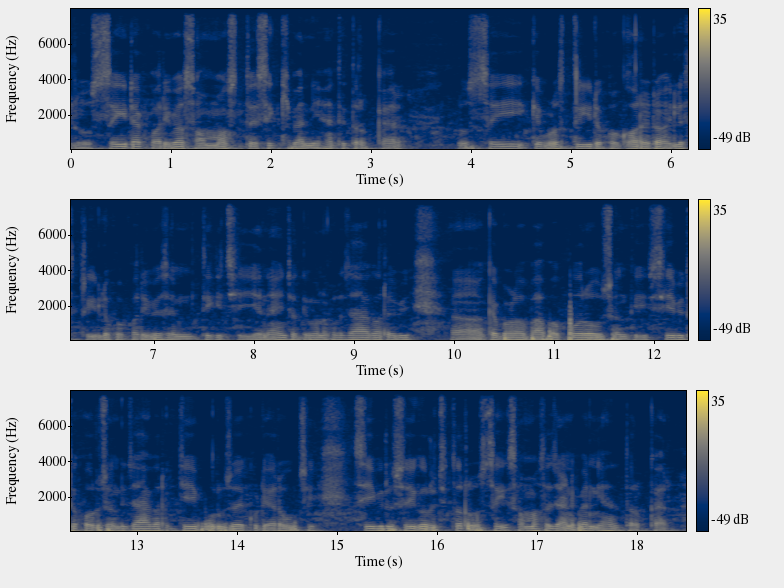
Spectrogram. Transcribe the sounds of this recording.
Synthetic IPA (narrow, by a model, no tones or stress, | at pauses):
ɾosejʈakɔɾibasɔmɔst̪esikʰːibaniɦat̪id̪ɔɾɔkːaɾ | ɾosejkebɔ̰ɭɔst̪ɾilokɔɡʱɔɾeɾɔːɦilest̪ɾilokɔkɔɾibes̬emt̪ikit͡ʃʰienaɦĩd͡ʒɔd̪imɔnɔŋkɔled͡ʒaɦaɡʱɔɾebi | kebɔɭɔbabɔpɾɔɦut͡ʃʰɔnt̪isebit̪ɔkɔɾut͡ʃʰɔnt̪id͡ʒaɦaɡʱɔɾekid͡ʒepuɾusɔekuʈiaɾɔut͡ʃʰi | sebiɾosejkɔɾut͡ʃʰi̥t̪ɔɾosejsɔmɔst̪ed͡ʒaɽ̃ḭbaniɦat̪id̪ɔɾɔkːaɾ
